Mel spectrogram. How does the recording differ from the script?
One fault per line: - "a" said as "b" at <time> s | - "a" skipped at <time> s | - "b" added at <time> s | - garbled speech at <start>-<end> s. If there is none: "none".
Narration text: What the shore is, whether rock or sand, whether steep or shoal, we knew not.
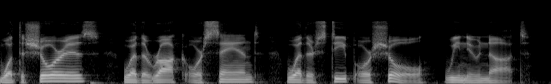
none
